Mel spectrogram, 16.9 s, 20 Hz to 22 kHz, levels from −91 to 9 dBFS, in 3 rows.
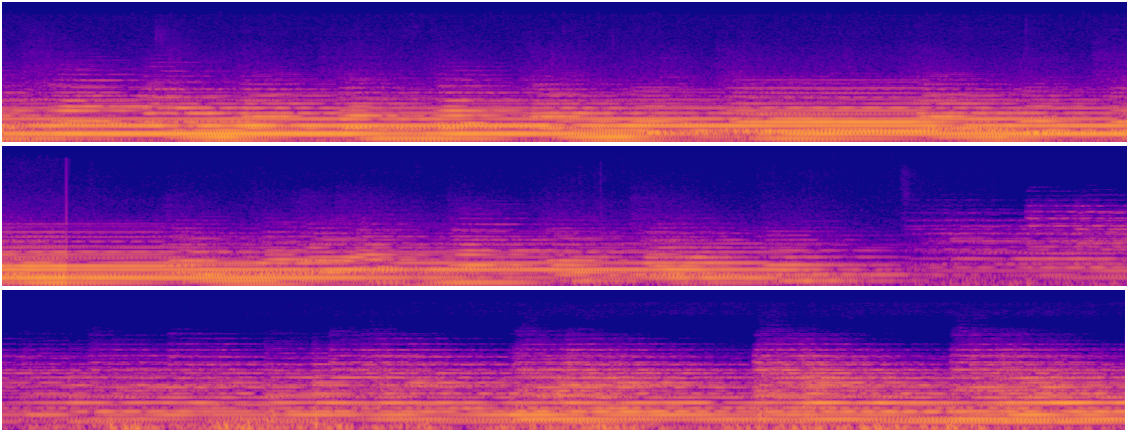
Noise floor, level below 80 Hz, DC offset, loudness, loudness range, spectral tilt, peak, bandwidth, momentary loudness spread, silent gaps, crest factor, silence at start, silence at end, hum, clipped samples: -39 dBFS; -36 dBFS; under 0.1%; -18 LUFS; 11 LU; -9.5 dB/octave; -2 dBFS; 5.6 kHz; 11 LU; none; 16 dB; 0 s; 0 s; none; under 0.1%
